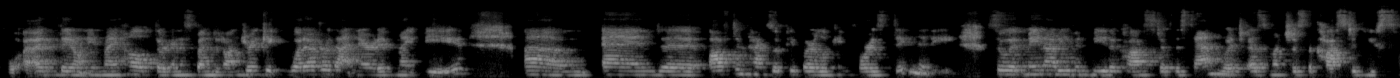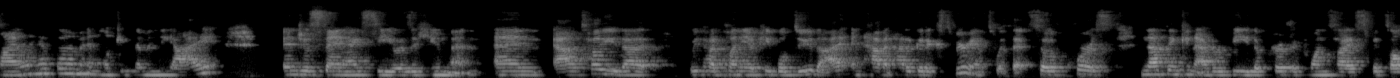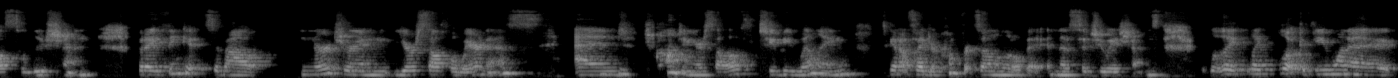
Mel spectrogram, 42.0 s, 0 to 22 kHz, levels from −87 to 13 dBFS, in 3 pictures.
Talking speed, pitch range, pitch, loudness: 185 wpm, 180-210 Hz, 190 Hz, -35 LUFS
